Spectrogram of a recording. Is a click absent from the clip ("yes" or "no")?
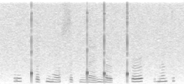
no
